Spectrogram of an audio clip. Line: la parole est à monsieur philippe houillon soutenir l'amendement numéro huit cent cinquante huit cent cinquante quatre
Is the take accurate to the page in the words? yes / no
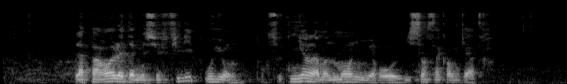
no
